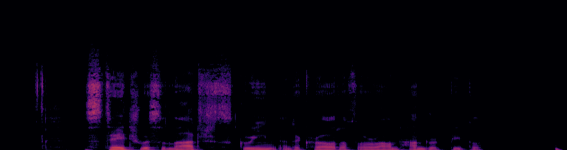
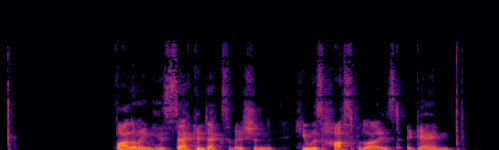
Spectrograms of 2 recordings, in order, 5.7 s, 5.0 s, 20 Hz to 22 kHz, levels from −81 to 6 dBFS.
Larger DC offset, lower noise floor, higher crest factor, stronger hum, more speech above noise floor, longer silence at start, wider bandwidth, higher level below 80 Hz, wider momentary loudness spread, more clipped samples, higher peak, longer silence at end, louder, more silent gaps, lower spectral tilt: neither; about the same, -88 dBFS vs under -90 dBFS; about the same, 24 dB vs 22 dB; neither; second, 45 dB vs over 69 dB; first, 0.35 s vs 0.05 s; about the same, 15.5 kHz vs 16 kHz; second, -66 dBFS vs -56 dBFS; first, 18 LU vs 10 LU; neither; second, -22 dBFS vs -2 dBFS; second, 0.05 s vs 0.4 s; second, -43 LUFS vs -22 LUFS; neither; second, -4 dB/octave vs -5.5 dB/octave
